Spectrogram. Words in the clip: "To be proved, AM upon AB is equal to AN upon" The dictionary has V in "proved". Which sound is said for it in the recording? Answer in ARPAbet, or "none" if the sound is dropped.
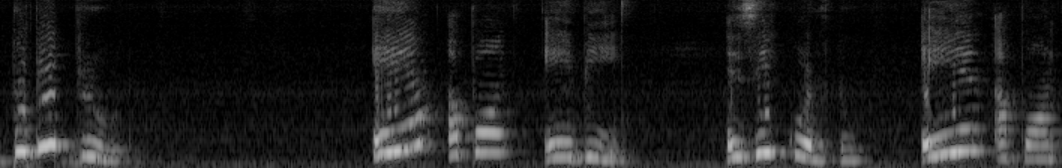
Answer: none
